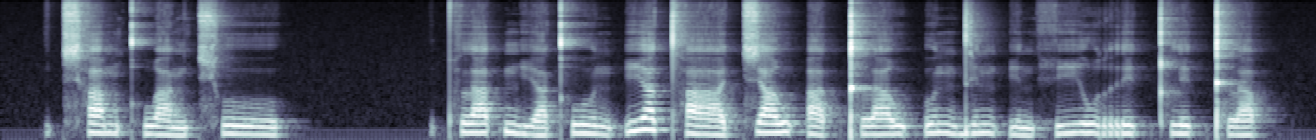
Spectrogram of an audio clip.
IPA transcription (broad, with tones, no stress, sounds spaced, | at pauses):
t͡ɕʰ a˧ m kʰ w a˩˦ ŋ t͡ɕʰ uː˧ | pʰ l a˦˥ t̚ ŋ i˩˦ a̯ kʰ w u˨˩ n ʔ i˥˩ a̯ tʰ aː˨˩ t͡ɕ a˦˥ w ʔ a˨˩ t̚ kʰ l a˦˥ w ʔ u˥˩ n d i˥˩ n ʔ i˨˩ n h iː˥˩ w r i˥˩ t̚ pʰ l i˥˩ t̚ kʰ l a˥˩ p̚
